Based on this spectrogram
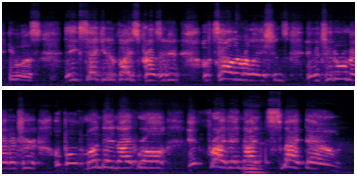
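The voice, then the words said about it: Imitates another person's voice. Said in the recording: “let me try to do my best impersonation.”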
